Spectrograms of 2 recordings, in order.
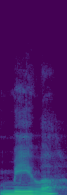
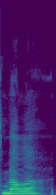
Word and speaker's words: Mela: do we say like mea Mela no it's Mela it's uh uh Mela rhymes with Bella rhymes with Ella umbrella and that is my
